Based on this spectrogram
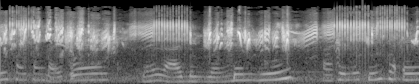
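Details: Swallows, black with white bellies, calling the flock and calling to roost, played for trapping; thick high twittering interspersed with fast buzzy trills, over quieter gliding and level whistled tones.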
